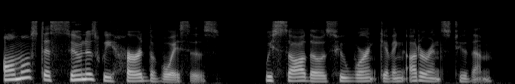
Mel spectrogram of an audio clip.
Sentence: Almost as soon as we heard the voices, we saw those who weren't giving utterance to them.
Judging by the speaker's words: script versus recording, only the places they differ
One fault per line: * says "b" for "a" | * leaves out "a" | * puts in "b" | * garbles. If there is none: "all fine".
all fine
